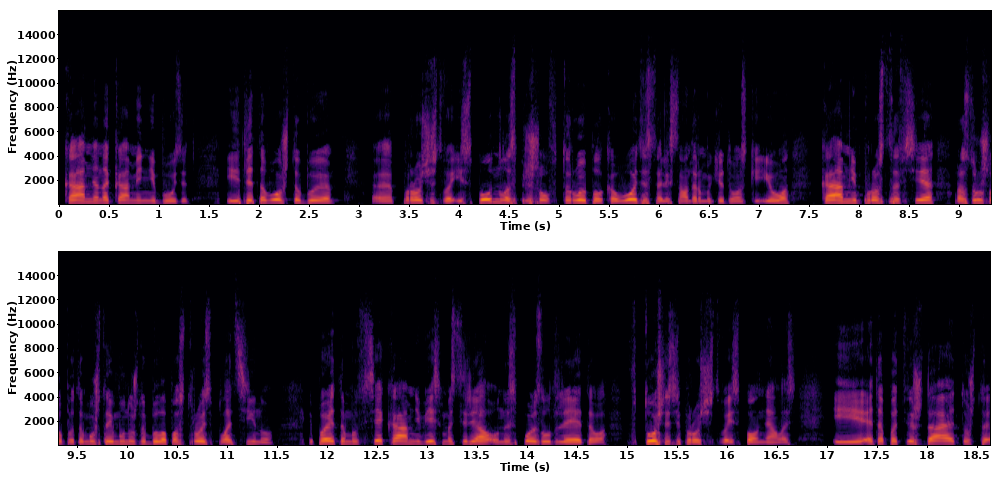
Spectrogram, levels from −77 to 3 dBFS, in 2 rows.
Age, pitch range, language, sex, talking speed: 20-39, 155-185 Hz, Russian, male, 155 wpm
